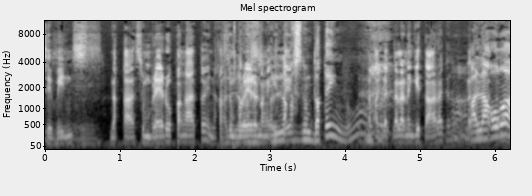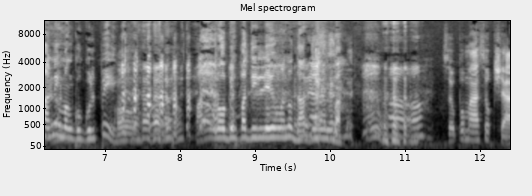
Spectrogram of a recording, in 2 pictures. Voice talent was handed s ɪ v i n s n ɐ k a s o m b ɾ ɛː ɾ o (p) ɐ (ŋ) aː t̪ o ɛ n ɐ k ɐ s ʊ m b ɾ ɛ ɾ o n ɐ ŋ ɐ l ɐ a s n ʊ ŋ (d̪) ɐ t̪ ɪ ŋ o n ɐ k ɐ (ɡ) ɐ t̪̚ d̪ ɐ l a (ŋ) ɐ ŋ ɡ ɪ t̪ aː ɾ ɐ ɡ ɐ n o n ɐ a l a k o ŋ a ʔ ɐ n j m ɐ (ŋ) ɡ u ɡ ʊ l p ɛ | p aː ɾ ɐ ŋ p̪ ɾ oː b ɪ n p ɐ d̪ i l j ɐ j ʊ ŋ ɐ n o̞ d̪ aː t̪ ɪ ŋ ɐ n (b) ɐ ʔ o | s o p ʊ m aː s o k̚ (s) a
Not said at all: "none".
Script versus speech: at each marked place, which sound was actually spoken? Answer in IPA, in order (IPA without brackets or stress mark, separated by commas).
p, ŋ, d̪, ɡ, n, ŋ, b, ʃ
